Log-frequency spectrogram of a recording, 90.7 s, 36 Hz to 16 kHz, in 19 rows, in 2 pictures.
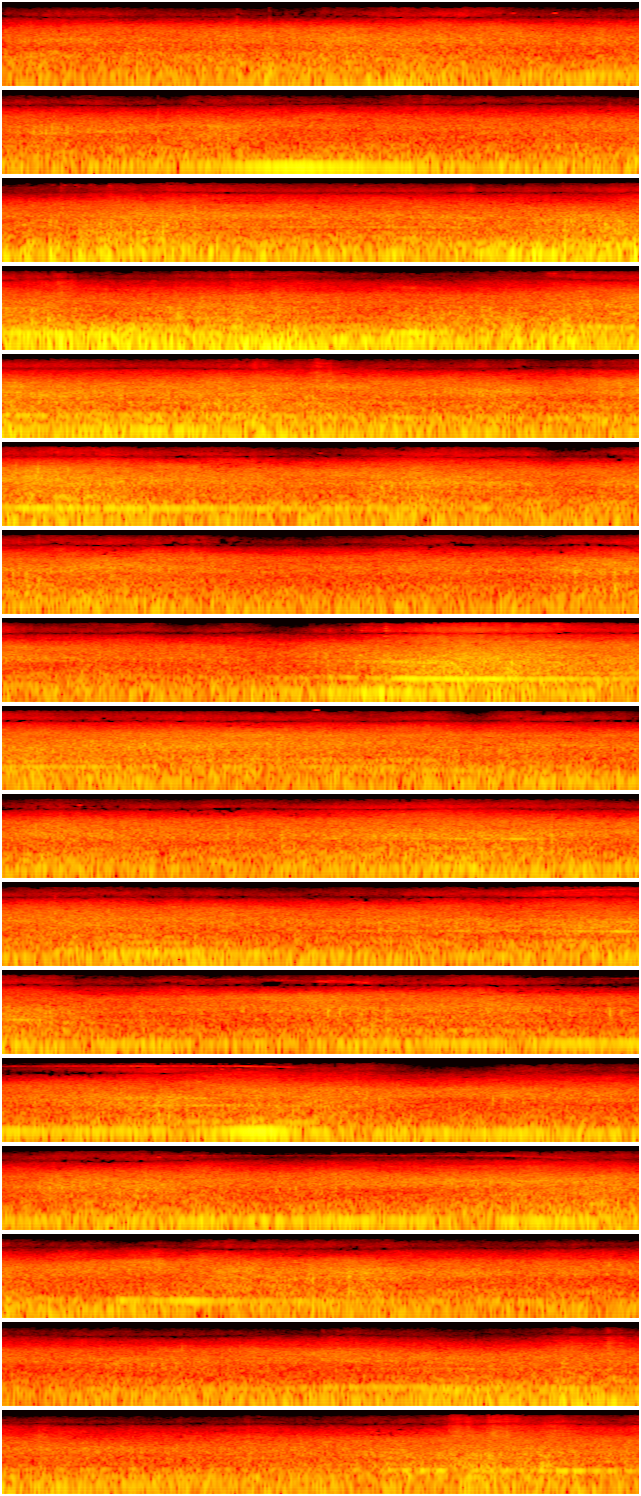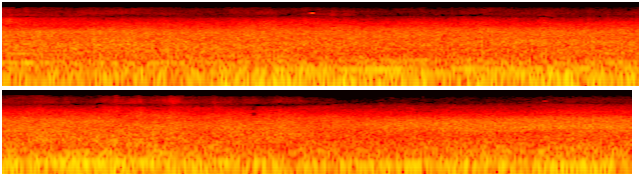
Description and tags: Standing on a bridge over I5 while lots of traffic drives by.Recorded with The Sound Professionals binaural mics into Zoom H4.
auto, cars, engine, geotagged, highway, noise, road, speed, street, traffic, trucks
